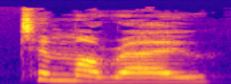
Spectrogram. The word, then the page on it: tomorrow: British English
